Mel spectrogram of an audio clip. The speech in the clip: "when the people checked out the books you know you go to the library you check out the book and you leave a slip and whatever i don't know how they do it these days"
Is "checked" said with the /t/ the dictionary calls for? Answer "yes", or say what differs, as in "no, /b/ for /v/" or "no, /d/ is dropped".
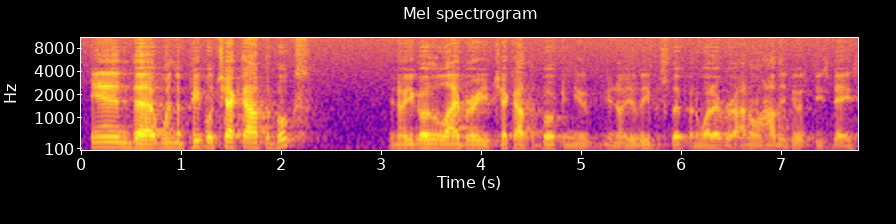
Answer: yes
